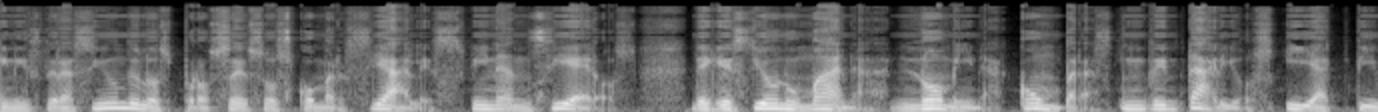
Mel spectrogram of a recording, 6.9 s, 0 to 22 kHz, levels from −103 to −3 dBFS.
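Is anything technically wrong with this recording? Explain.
Yes. Throughout, there is imaging from sample-and-hold upsampling. The audio was raised from 12 kHz to 48 kHz by repeating each sample without smoothing. Mirrored copies of the spectrum result. The first sits between 6 kHz and 12 kHz, about 21 dB below the signal. It adds a bright metallic fizz that tracks the level.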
